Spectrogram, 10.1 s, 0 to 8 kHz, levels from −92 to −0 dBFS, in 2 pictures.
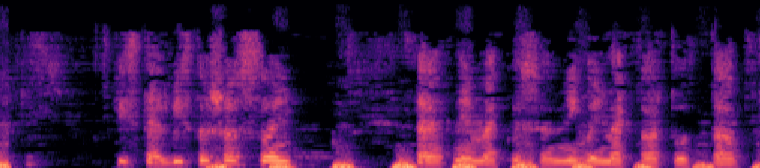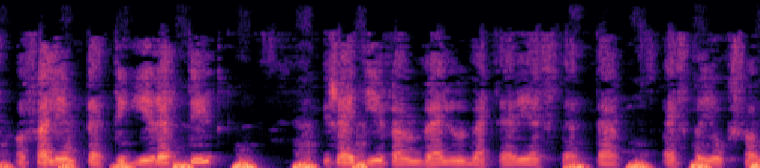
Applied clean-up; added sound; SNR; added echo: classical method WPE with log-MMSE.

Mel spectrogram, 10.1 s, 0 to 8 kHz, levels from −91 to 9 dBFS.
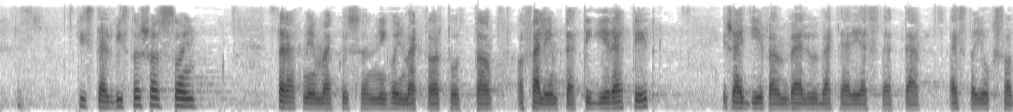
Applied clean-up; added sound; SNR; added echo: none; none; none; none.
